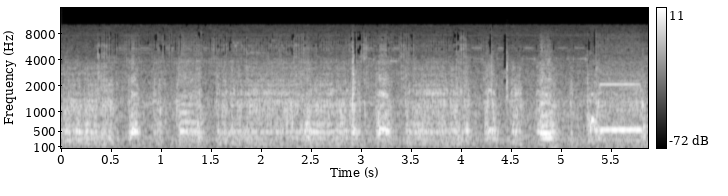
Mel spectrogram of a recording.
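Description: Stepper motors whine in shifting tones as a 3D printer moves its print head.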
